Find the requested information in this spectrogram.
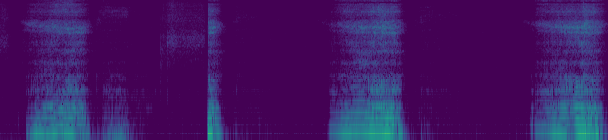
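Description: Loud, rough, fluttering snores on the breath in, about three in twelve seconds with quiet pauses between: snoring.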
